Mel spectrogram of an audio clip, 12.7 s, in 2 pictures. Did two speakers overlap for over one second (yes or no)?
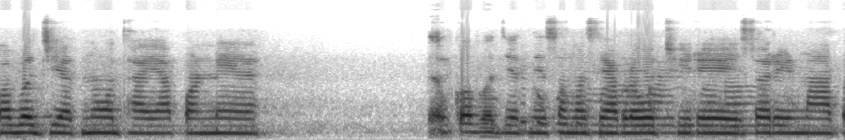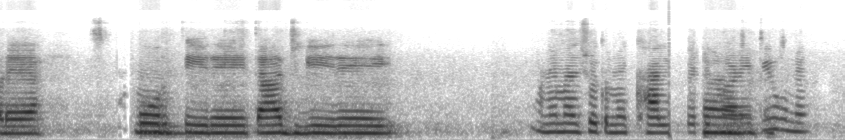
yes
